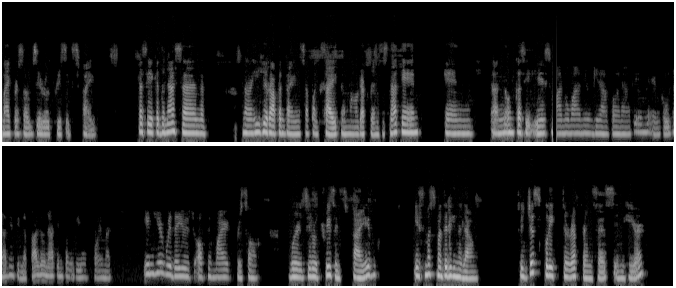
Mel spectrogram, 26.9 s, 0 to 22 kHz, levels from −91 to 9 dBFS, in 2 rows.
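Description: At 11.0 s the sound drops out for about 80 ms, then returns dull and boxy, with nothing above 3.8 kHz, a level a few dB lower and a faint new background noise. This is most likely the input switched to a poorer device, with full clarity returning at 18.1 s. A plain low-pass filter or codec bandwidth drop would narrow the band without the brief gap, the change in level and the new noise floor that come with a different device.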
